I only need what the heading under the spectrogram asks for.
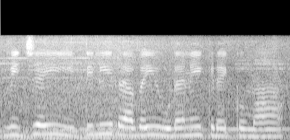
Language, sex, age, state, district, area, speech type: Tamil, female, 45-60, Tamil Nadu, Mayiladuthurai, rural, read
